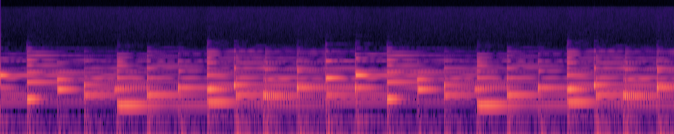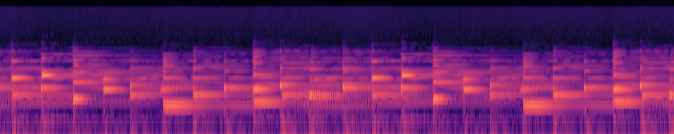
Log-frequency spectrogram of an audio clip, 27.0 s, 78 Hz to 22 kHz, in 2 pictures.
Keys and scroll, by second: 0.0 shift+a, 4.2 9, 4.5 0, 5.7 g, 5.9 x, 14.1 g, 17.6 g, 20.4 s.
